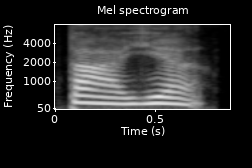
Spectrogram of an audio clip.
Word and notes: 大雁: dà yàn

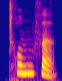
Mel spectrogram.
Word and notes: 充分: chōng fèn

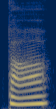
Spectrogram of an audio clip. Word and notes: 答: dá

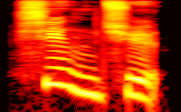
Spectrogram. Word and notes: 兴趣: xìng qù

